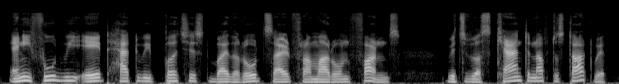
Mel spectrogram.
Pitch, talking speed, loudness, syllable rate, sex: 140 Hz, 215 wpm, -21 LUFS, 5.5 syllables/s, male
